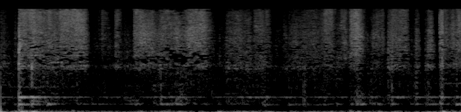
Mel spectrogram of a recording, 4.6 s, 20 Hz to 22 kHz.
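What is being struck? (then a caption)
Painted metal tin. Fingertips rub and scratch the side of an empty, hollow, red painted Baileys metal gift tin held in both hands. Bright, papery scratching comes in uneven bursts, with a faint metallic ring near 560 Hz that lingers briefly under each stroke.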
